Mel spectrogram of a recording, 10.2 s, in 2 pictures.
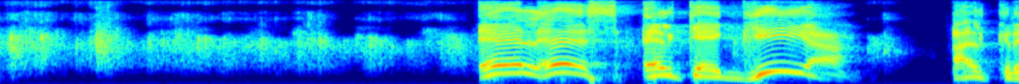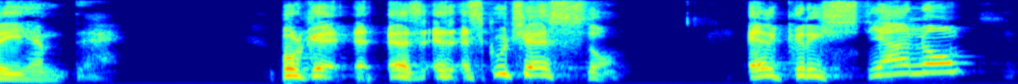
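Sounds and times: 
audience applause: 0.0s - 4.6s
speech: 2.4s - 5.7s, 6.5s - 8.2s, 8.8s - 10.0s.

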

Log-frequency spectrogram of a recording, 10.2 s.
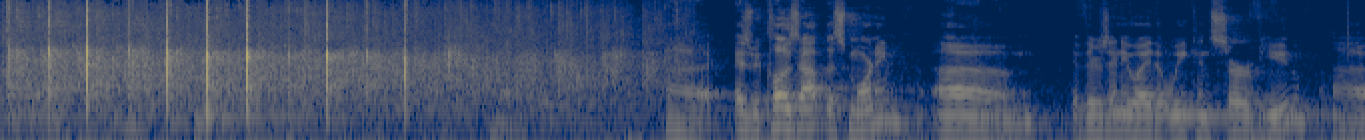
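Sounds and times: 
audience applause: 0.0s - 5.1s
speech: 5.6s - 10.2s.

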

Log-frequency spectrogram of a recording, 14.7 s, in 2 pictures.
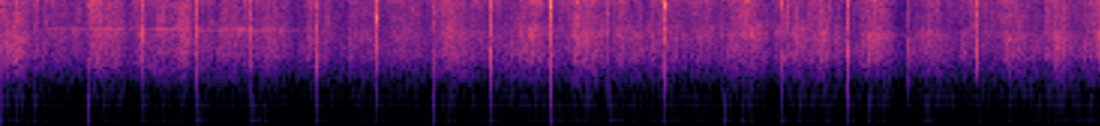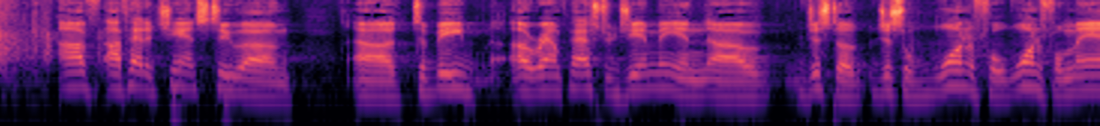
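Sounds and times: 
audience applause: 0.0s - 8.0s
speech: 7.8s - 14.6s.

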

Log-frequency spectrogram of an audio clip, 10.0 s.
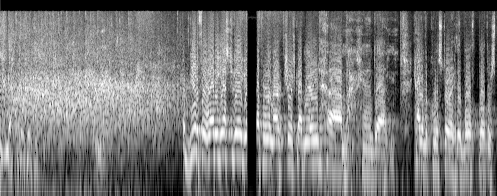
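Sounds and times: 
laughter: 0.0s - 1.2s
audience applause: 0.0s - 4.4s
speech: 3.6s - 9.9s.

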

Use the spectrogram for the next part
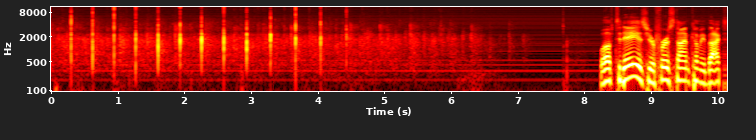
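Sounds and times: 
audience applauding: 0.0s - 7.0s
speech: 8.3s - 10.1s.

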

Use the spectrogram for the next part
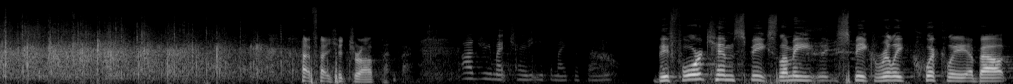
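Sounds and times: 
audience applause: 0.0s - 3.7s
speech: 3.0s - 4.0s, 4.7s - 10.1s.

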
